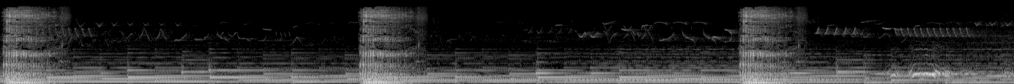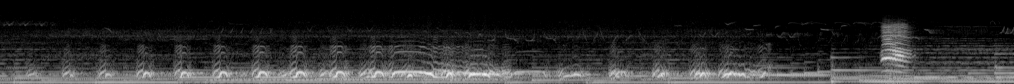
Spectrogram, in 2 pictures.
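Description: Owl calling: a fast run of rising-and-falling hoots repeated for about ten seconds in the second half, over soft piano music. Earlier, three short noisy bursts come about four seconds apart.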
